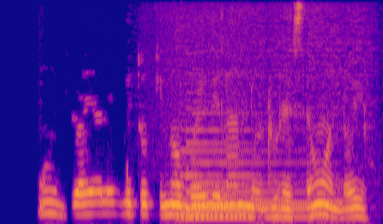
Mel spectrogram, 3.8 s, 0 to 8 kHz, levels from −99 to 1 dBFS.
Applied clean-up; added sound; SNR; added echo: none; Acoustic guitar / Strum; 5 dB; none.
